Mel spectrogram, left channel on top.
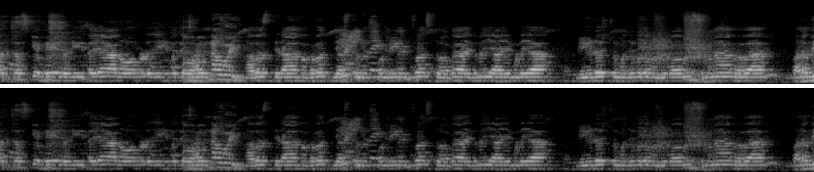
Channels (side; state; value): right; quieter; 5.9 dB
